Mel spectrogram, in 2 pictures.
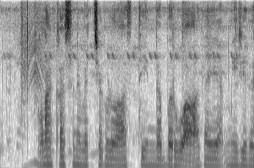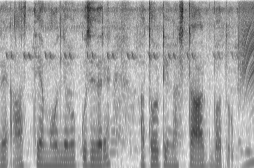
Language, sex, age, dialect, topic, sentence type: Kannada, male, 31-35, Central, banking, statement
